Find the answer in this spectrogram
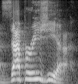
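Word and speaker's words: Zaporizhzhia: we've got Lou gansk the third we got zapparigia I was worried about pronouncing that one lastly because I was like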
